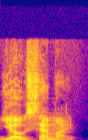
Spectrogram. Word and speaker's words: Yosemite: And he pronounced Yosemite, he was reading a speech off a prompter that I'm sure he had never looked at, as Yosemite.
